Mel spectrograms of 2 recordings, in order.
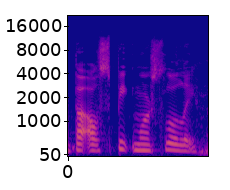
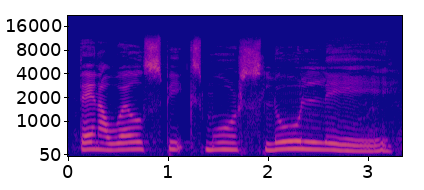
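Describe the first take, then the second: First: Said in the usual way. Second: Very slow, drawn-out words. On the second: Shown as a demonstration. Speaker mocks complaints about her accent, very slowly. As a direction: stretch every word out slowly.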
